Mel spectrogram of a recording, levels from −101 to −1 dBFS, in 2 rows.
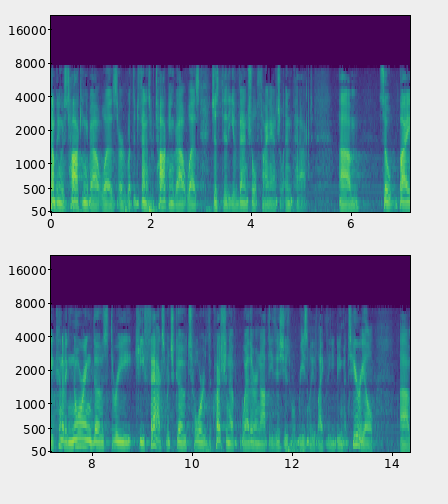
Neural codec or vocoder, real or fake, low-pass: none; real; 7.2 kHz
